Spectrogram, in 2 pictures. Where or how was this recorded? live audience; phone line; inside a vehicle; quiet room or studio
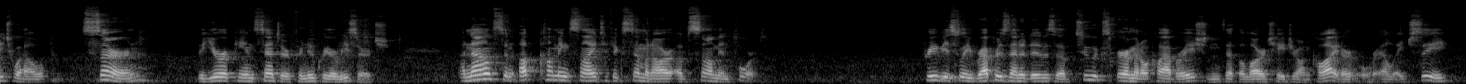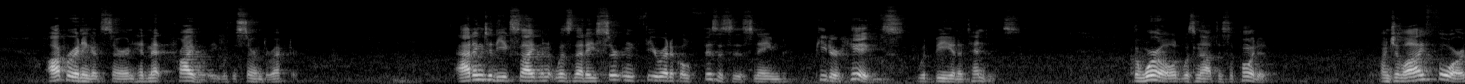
live audience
